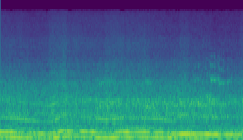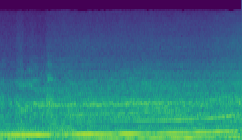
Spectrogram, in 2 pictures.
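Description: Tyres squeal on tarmac as a car drifts.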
